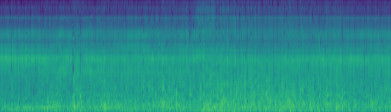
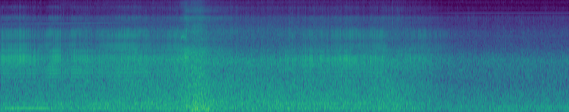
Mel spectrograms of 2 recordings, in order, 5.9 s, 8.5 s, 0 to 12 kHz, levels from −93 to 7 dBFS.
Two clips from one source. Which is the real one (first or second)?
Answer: second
